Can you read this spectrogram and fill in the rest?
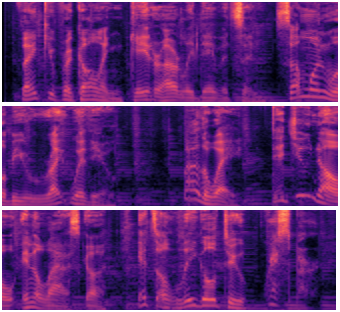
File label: on hold humor; GATOR HARLEY DAVIDSON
